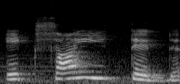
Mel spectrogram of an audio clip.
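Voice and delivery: "excited" slowly, in separated, stretched syllables; broken into syllables. Shown as a demonstration. Teacher sounding out "excited" for children, slow syllables.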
